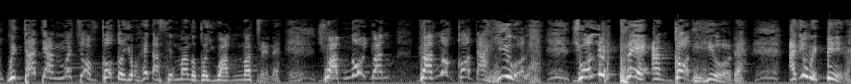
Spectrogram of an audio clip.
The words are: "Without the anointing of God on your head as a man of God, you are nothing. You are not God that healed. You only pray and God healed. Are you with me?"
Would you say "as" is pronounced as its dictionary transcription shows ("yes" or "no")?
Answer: no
